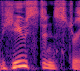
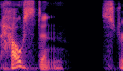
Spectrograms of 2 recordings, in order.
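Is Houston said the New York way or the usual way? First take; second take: usual way; New York way. First: Houston is said the usual, widely known way. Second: Houston is said the local New York way.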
